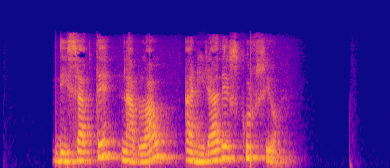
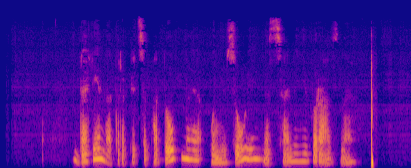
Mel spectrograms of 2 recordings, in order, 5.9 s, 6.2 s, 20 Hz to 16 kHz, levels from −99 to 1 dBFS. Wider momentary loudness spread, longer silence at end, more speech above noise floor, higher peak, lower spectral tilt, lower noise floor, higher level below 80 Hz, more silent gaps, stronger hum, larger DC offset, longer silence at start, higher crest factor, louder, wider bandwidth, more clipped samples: second, 7 LU vs 12 LU; first, 1.55 s vs 0.6 s; first, over 74 dB vs 40 dB; about the same, -2 dBFS vs -4 dBFS; about the same, -6 dB/octave vs -7 dB/octave; first, under -90 dBFS vs -70 dBFS; first, -52 dBFS vs -58 dBFS; neither; neither; neither; second, 0.8 s vs 1.1 s; second, 18 dB vs 26 dB; first, -17 LUFS vs -30 LUFS; second, 7.8 kHz vs 11 kHz; neither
